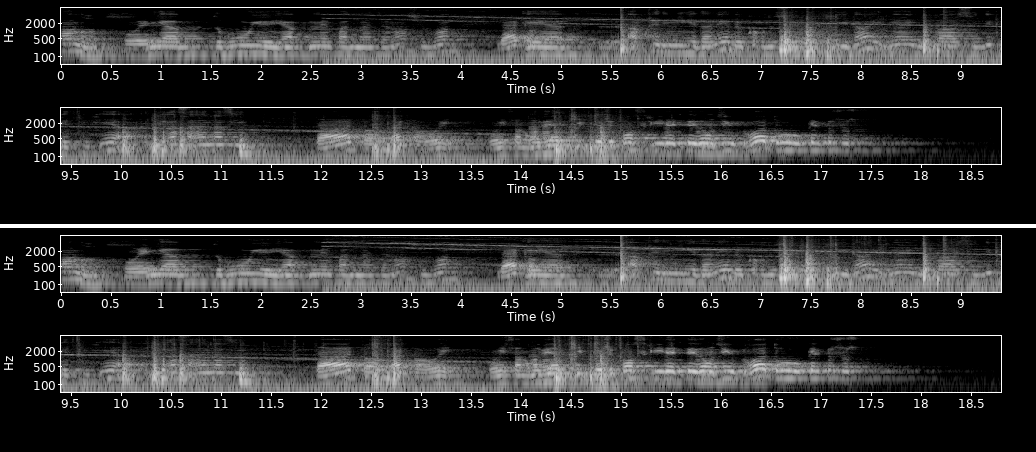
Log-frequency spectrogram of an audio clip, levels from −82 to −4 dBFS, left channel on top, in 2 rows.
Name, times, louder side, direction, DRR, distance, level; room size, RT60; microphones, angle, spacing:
voice 1, 0.0-0.5 0.8-4.0 4.6-11.4 14.1-15.2 15.4-16.0, equal, 15° left, 5 dB, 1.6 m, -36 dB
voice 2, 0.6-1.0 4.4-4.8 11.9-13.3 13.7-17.4, right 2 dB, 85° right, 5 dB, 2.0 m, -29 dB
sound 1, 2.6-13.9, right 2 dB, 65° right, 2.6 m, -44 dB
Thump thud, 5.6-5.7 7.2-8.3 8.6-9.6 10.0-11.5 12.0-12.3 12.5-12.9 14.3-15.4, right 2 dB, 40° right, 0.9 m, -29 dB
30.0 x 17.0 x 9.7 m, 1.4 s
head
